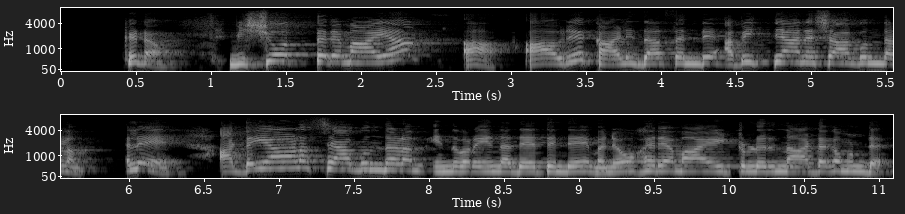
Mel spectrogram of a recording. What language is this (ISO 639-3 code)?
mal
